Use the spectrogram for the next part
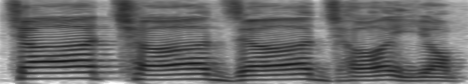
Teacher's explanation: इन सभी वर्णों का उच्चारण स्थान कहां से होगा? तालु से होगा। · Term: तालव्य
